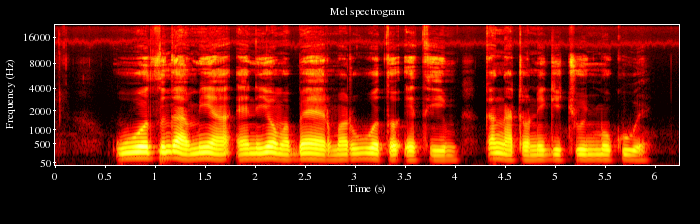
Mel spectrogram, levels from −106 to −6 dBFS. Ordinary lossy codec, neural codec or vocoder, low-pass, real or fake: none; none; none; real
